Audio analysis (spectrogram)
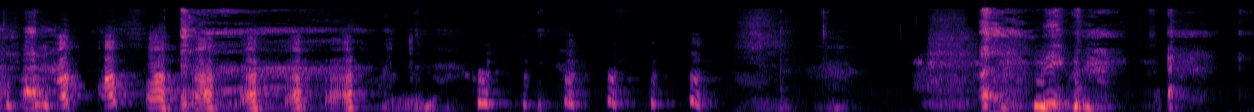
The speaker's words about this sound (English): Excuse me, I'm coughing.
